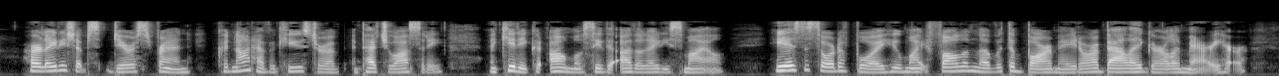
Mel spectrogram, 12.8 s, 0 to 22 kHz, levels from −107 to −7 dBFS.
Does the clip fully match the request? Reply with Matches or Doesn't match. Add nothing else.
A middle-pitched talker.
Matches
